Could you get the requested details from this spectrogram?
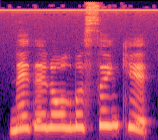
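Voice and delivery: high, insistent comeback; stubborn. A narrator's reading. Kaju stubbornly answers the doubting birds, high and insistent. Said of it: "Kaju inat etmiş".

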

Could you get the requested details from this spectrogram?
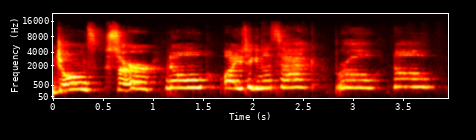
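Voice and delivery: high-pitched desperate protest; dismayed pleading. Real, not acted. Fan watching the quarterback take a sack, dismayed. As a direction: plead with the player, voice shooting up.

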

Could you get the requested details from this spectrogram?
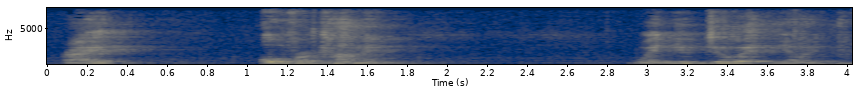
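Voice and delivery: ordinary talk, nothing marked

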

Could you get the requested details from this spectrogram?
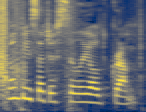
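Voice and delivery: usual speaking voice

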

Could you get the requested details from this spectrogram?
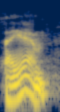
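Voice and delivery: "I am" as two distinct words; two separate words. Shown as a demonstration. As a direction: pronounce "I am" uncontracted, each word on its own. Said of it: "como si fueran separados".

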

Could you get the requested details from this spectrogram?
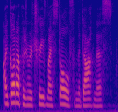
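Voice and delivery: ordinary delivery, nothing marked

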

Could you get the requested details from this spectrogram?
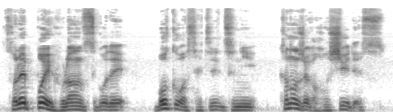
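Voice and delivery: usual speaking voice

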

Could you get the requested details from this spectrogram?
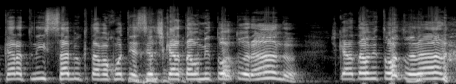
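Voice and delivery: high, loud mock yell; shouted retold indignation; hammed-up outrage. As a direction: protest at full volume as the wronged son. Indignant quarrel with mother, retold.

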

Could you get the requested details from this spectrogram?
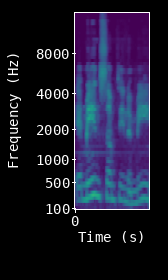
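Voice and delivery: declaring firmly. A narrator's reading. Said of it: "Stormy declared".

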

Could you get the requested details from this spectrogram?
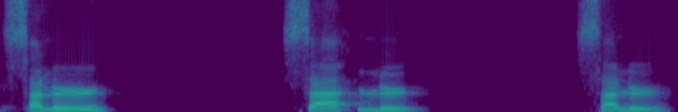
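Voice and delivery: "salut" said slowly, silent final T, "salu"; French pronunciation drill. Shown as a demonstration. Teacher drilling French class: "salut" with silent T. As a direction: model "salut" for students to repeat, T silent.

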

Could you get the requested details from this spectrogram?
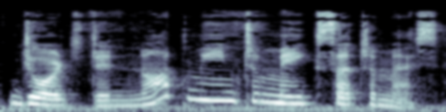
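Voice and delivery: usual speaking voice

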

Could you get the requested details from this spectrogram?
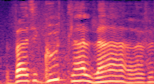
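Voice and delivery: high, slow, teasing taunt; mocking taunt. Real, not acted. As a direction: drawl it out mockingly. Taunts character in lava.

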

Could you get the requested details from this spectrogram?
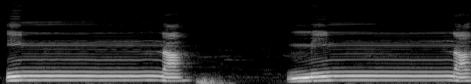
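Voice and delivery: ইন্না, মিন্না, সুম্মা each drawn out with a long hummed nasal on the doubled consonant; nasal ghunna. Shown as a demonstration. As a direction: hum the nn and mm through the nose, slowly. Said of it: "গুণাটা কিন্তু নাকের মধ্যে বাজতেছে".

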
